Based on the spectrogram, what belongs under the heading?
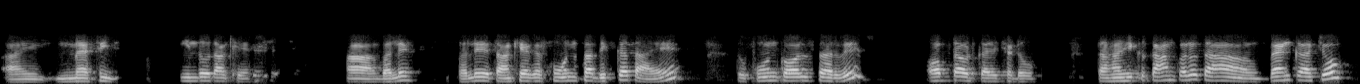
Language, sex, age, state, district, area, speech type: Sindhi, male, 30-45, Uttar Pradesh, Lucknow, urban, conversation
